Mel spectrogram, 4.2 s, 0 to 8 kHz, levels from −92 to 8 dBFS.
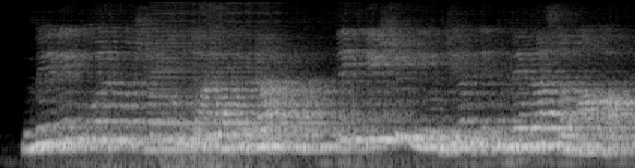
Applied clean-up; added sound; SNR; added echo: neural separator model SepFormer DNS4.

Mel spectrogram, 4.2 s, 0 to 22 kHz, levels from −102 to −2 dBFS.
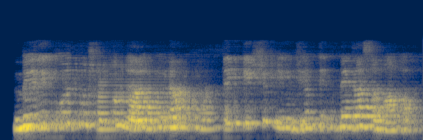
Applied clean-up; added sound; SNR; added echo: neural mask model DeepFilterNet 3.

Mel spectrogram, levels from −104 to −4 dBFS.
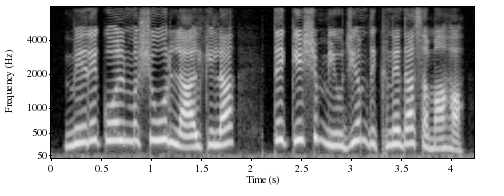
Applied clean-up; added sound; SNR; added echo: none; none; none; none.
